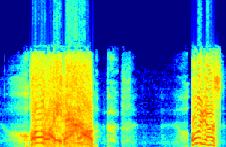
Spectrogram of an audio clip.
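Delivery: loud, high stunned exclamation; shocked outburst. Real, not acted. Reader reacting to a shocking chapter, loud astonishment. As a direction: blurt it out in genuine shock.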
